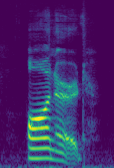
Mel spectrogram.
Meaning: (adjective) Respected, having received honour; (verb) simple past and past participle of honour
- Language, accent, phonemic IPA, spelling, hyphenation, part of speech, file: English, US, /ˈɑnɚd/, honoured, hon‧oured, adjective / verb, En-us-honoured.ogg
